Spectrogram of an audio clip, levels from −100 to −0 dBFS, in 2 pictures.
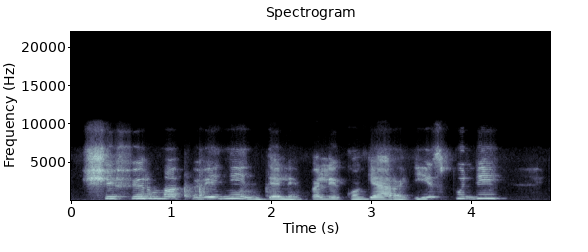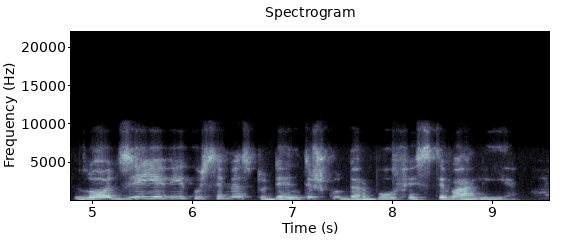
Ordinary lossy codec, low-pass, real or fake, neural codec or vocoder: Opus, 16 kbps; 7.2 kHz; real; none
